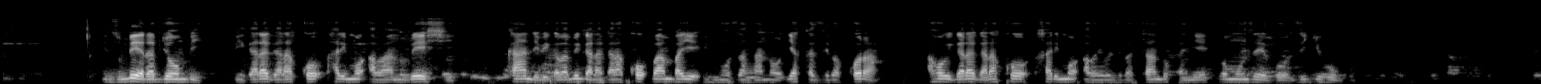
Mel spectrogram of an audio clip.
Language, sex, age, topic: Kinyarwanda, male, 25-35, finance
